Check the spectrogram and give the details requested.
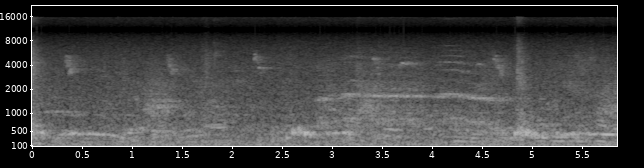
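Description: Birds calling: low cooing with short high chirps, and one held higher note in the middle.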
